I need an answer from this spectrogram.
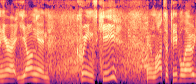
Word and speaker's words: Quay: And the word key is spelled not in the kind of the same way that you would spell the key that you would put in the door to unlock it. In this case, key is spelled Quay.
